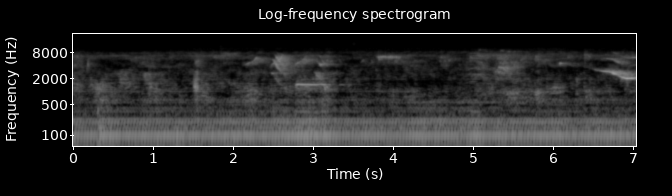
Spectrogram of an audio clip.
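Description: Scattered high chirps and short whistled calls over a faint steady low hum, with a louder call sliding down in pitch near the end.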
